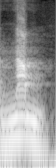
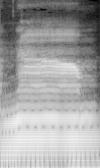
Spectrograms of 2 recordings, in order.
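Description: First: The vowel is held short, for one beat. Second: The vowel is held long, for two beats. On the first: The speaker calls it wrong. "chúng ta không đọc là Nam" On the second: The speaker calls it right. "Hai chữ A này chúng ta phải đọc kéo dài hai nhịp"

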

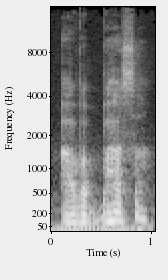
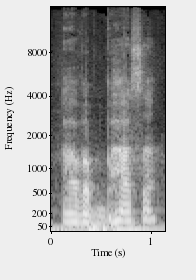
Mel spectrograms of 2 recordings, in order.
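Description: The two takes are said the same way.

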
